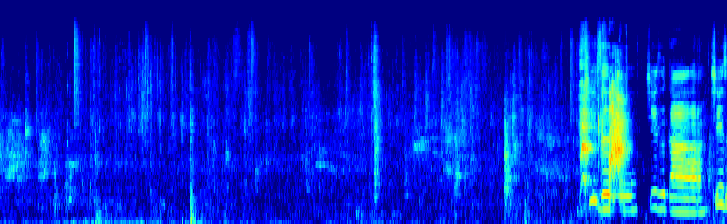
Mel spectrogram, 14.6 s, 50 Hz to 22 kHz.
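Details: Shiba Inu puppies in a kennel room on August 28: a long stretch of soft rustling and faint sounds, then loud high-pitched yelping and whining cries bursting out over the last three seconds.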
